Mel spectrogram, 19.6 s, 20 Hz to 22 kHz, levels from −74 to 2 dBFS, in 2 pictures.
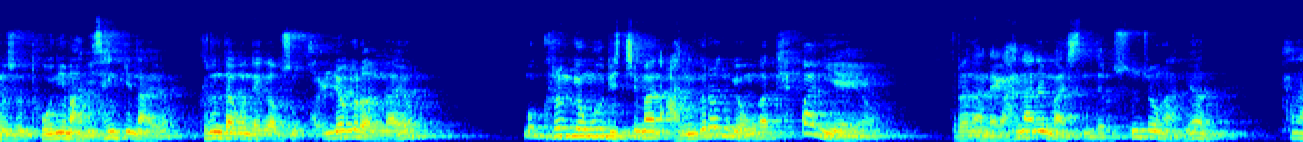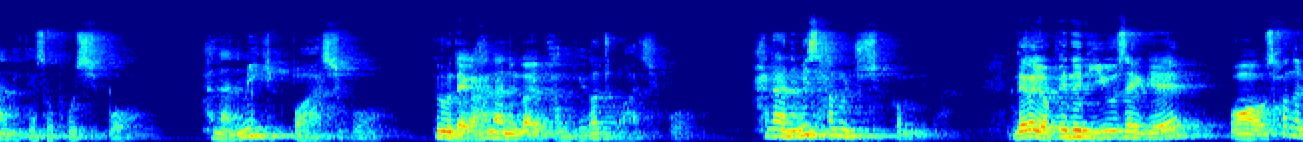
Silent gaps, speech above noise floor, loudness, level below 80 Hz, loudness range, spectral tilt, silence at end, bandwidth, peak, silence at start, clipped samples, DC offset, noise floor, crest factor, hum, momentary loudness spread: none; 36 dB; -27 LUFS; -68 dBFS; 9 LU; -5 dB/octave; 0 s; 13.5 kHz; -6 dBFS; 0 s; under 0.1%; under 0.1%; -62 dBFS; 20 dB; none; 19 LU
